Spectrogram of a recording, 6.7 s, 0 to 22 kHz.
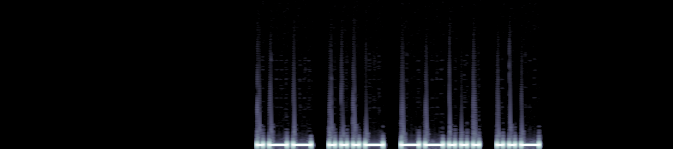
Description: Morse code, heard as a keyed tone, about 20 wpm, 700 Hz. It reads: WV7U
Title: USA Call Signs - 4 Characters - Repeated 3x - 20wpm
